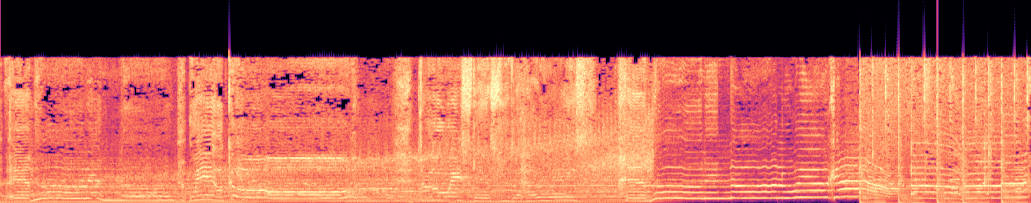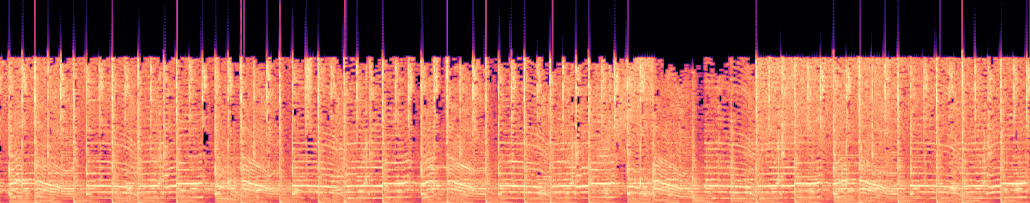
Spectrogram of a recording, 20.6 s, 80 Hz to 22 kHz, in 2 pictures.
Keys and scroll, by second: 8.8 z, 8.9 z, 8.9-12.6 space, 12.6 z, 15.2 ctrl+0, 15.4-15.9 z, 16.1 space.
